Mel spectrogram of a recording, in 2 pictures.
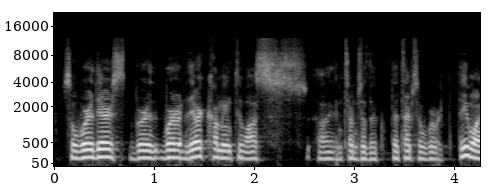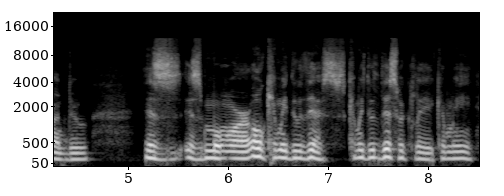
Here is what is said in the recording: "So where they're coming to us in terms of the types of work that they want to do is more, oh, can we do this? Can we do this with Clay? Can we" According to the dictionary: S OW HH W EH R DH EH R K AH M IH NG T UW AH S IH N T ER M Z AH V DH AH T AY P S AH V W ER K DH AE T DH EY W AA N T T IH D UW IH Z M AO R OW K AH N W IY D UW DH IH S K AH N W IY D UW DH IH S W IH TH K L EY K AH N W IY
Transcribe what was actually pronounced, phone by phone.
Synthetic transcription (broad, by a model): S OW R W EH R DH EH R K AH M IH NG T UW AH S IH N T ER M Z AH V DH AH T AY P S AH V W ER K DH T DH EY W AA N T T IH D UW IH Z M AO R OW K AH N W IY D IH DH IH S K AH N W IY D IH DH IH S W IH K L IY K AH N W IY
